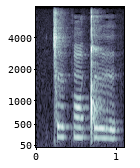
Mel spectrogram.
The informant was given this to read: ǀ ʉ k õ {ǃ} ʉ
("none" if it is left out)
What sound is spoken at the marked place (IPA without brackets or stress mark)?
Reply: ǃ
